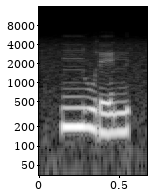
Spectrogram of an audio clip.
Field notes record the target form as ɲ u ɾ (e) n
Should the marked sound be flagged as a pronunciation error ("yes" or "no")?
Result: no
